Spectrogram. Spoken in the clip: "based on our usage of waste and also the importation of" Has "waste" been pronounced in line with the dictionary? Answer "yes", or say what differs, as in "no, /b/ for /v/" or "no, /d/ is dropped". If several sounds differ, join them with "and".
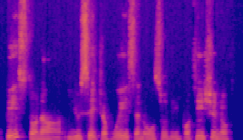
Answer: no, /t/ is dropped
